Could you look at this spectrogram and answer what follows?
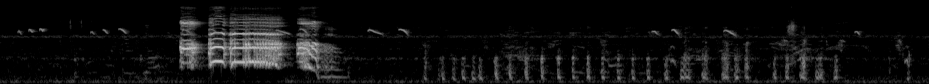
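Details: Decoy rooster gives a loud, raspy crow lasting about a second and a half, followed by a long train of rapid, evenly spaced soft clucks; thin high chirps from small birds sound throughout.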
